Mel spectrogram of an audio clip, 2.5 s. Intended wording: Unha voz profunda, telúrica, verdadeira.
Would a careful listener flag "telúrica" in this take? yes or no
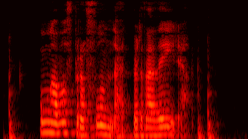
yes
